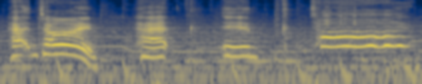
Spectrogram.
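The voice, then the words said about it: Suddenly very high-pitched shouting. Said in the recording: “my voice went really high there. I did not expect that.”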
